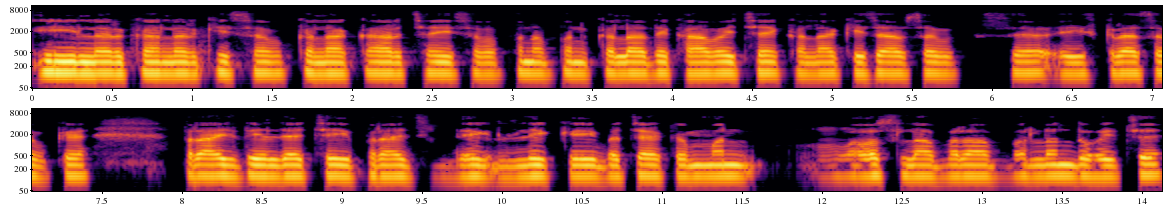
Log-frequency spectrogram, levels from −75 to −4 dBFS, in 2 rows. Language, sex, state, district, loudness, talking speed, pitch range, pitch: Maithili, male, Bihar, Begusarai, -17 LUFS, 145 wpm, 130-135 Hz, 135 Hz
